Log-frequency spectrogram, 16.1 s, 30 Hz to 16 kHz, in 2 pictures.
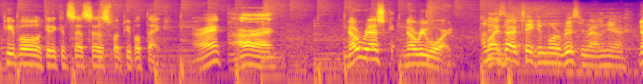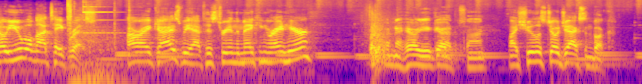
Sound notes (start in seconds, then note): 8.8 cash register dings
